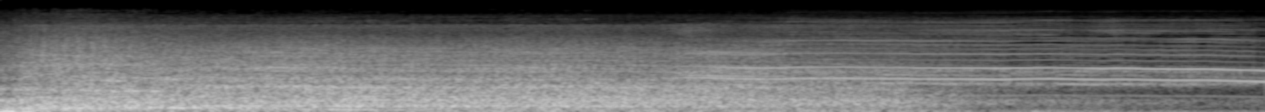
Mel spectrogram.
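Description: Several T. rexes roaring together in one long, rough roar that slowly fades. From about halfway, the young green dinosaur joins in with a higher, steady cry that carries on over the fading roar.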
